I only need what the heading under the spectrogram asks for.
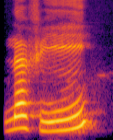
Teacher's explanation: ل زبر کو شارٹ پڑھنا ہے، زیادہ نہیں کھینچنا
